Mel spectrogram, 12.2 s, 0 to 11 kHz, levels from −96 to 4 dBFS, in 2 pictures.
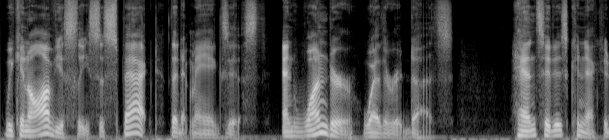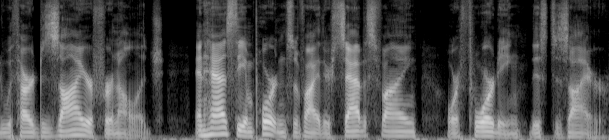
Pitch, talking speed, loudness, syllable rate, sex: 95 Hz, 160 wpm, -22 LUFS, 5.2 syllables/s, male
